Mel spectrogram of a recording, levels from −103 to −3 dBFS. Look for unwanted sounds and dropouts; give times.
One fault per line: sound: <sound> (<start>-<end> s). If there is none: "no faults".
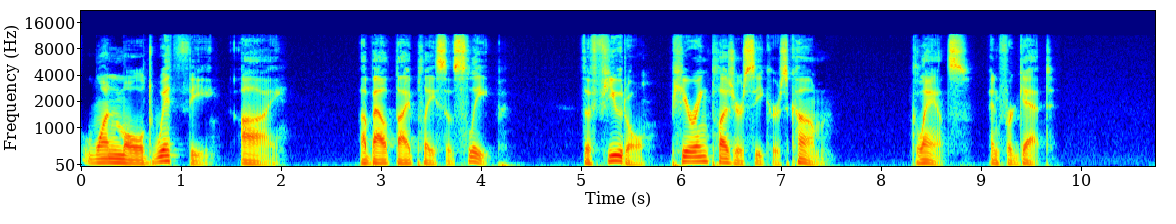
no faults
